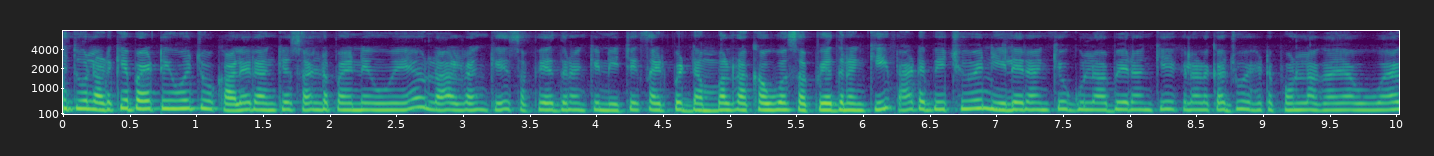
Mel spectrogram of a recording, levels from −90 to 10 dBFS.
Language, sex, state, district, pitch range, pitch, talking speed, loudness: Hindi, male, Bihar, Purnia, 235-255 Hz, 245 Hz, 300 wpm, -16 LUFS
